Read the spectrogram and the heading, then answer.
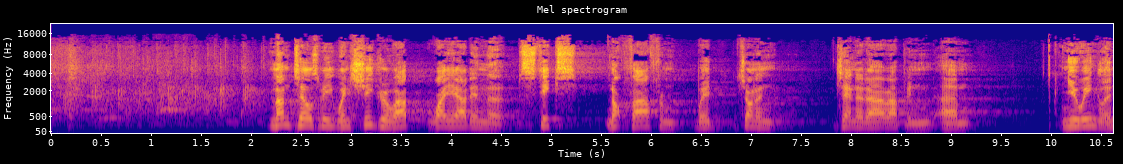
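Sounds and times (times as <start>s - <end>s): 
audience clapping: 0.0s - 2.6s
speech: 2.2s - 9.3s, 10.1s - 10.6s.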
